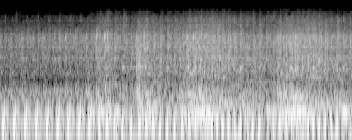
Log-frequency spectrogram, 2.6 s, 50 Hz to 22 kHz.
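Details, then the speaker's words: 1985 Honda ATC 200S three-wheeler, 165 original miles, after a part swap: an even quick single-cylinder idle with only a faint valve tick. The tapping noise is gone, normal idle. "yeah I don't hear the noise at all I just hear the vals well that's pretty crazy right there"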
